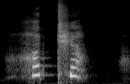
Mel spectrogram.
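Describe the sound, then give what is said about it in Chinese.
A single loud sneeze, a voiced 'ah' build-up snapping into a sharp breathy burst, with a faint trailing sound after; it sounds like a voice acting out a sneeze, from someone who is cold. “啊嚏，冻得我直打喷嚏。”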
